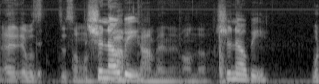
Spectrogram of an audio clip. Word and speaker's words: Shinobi: It's pronounced Shinobi.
